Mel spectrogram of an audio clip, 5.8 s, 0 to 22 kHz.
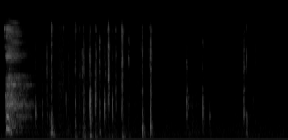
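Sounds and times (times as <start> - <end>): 
computer keyboard typing during a typing game: 0.7 - 5.2.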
